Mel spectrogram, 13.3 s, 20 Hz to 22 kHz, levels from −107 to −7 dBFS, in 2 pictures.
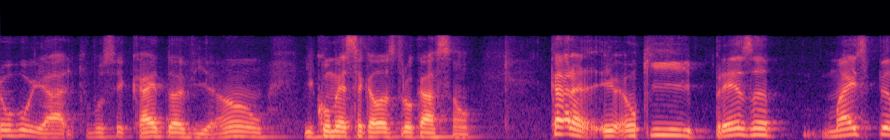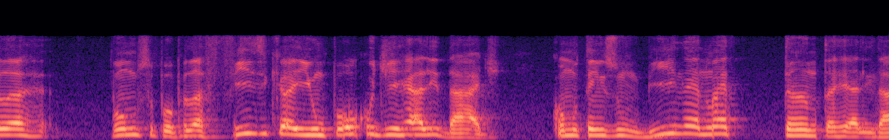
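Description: From 2.15 to 2.27 s, a very faint delayed copy of the speech appears, trailing the original by about 0.42 s. It sits far below the main signal and lasts only a brief scrap. This is most likely an echo leak. One end played the call on a loudspeaker, and its echo canceller left a remnant of what the microphone picked up. That remnant travelled back down the line.

At 4.76 to 4.78 s, the audio makes a skip ahead. Around 0.4 s of material is simply gone. Nothing fills the hole, so the sound before and after the jump is butted together almost directly. Later audio was already queued, and the missing stretch was dropped, either in transit or by an overfull jitter buffer. The result is an abrupt forward jolt in the speech.

From 4.90 to 6.82 s, a jitter buffer speed-up follows. The buffer was holding more audio than it wanted. To shrink the delay, the receiver trimmed many short pitch-period pieces in succession, about 150 ms in total. 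Playback runs at roughly 108% speed over this span. Pitch stays the same, but the speech sounds slightly rushed. The whole clip passed through the G.722 call path, which leaves nothing above 8 kHz.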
